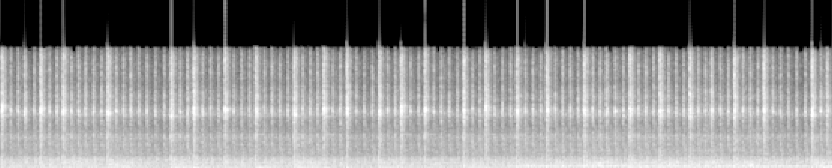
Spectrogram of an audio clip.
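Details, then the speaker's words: MTD Yard Machines lawnmower with a Briggs engine, carburetor and gas tank already replaced, after bending the bail linkage: the small engine pops unevenly with hunting speed, as if choked heavily; the owner wonders if the governor is bad. Rough running. "weird it's almost like it's choked like crazy H I wonder what would cause this this is bizarre"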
